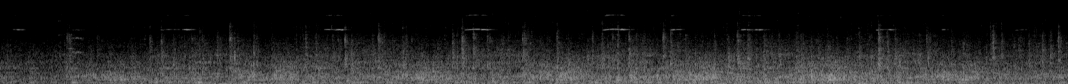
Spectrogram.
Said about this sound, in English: These are city mills, using water power to grind grain.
